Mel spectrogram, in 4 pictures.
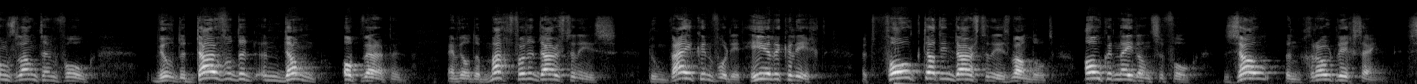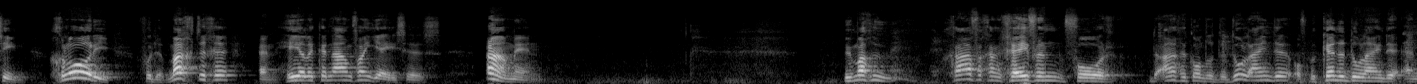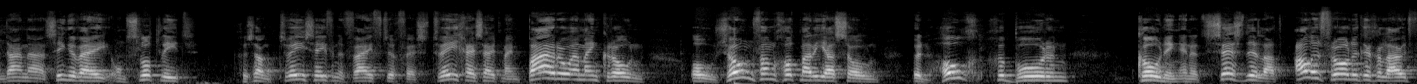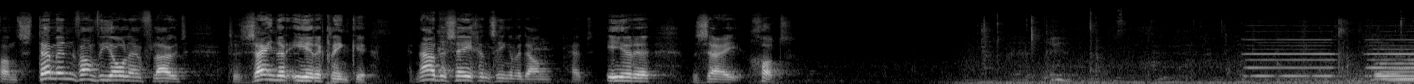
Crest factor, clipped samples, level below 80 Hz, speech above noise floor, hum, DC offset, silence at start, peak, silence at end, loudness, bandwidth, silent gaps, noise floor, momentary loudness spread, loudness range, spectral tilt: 22 dB; under 0.1%; -56 dBFS; 42 dB; none; under 0.1%; 0 s; 0 dBFS; 0 s; -20 LUFS; 15.5 kHz; none; -62 dBFS; 18 LU; 8 LU; -4 dB/octave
